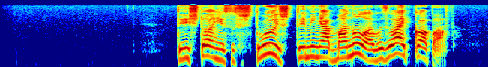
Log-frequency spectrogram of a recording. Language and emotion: Russian, angry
